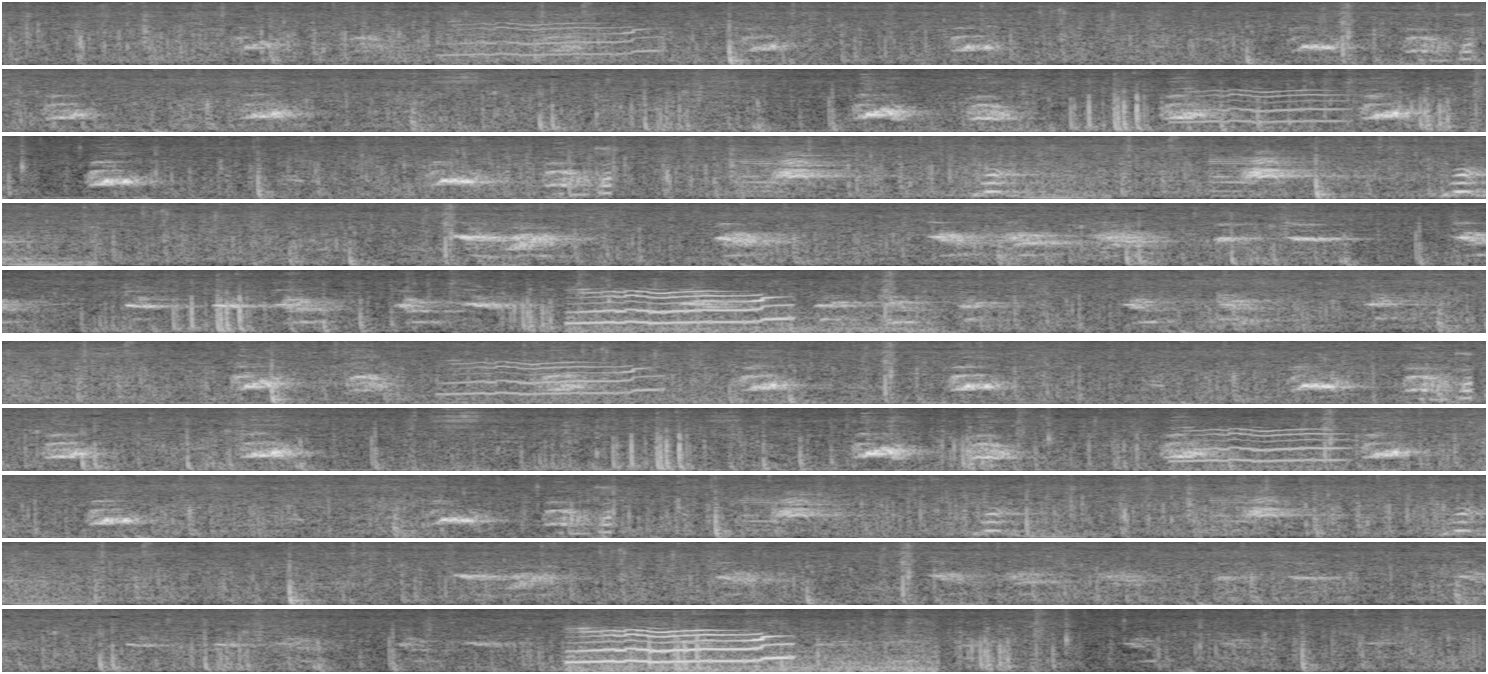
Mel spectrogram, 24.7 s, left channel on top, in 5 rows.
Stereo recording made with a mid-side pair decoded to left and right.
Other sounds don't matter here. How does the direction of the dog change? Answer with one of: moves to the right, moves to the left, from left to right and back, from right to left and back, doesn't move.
moves to the left.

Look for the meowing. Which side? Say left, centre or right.
right.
